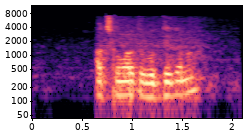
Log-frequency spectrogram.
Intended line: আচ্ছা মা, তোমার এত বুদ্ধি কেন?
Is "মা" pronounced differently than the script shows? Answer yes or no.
yes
